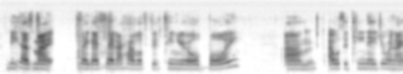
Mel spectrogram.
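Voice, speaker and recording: Speaking in a Spanish accent, a woman keeps a moderate pace. Her intonation is monotone and flat. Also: dry, close sound with no echo. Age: 30s. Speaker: guest. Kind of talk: casual chat. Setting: livestream. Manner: halting.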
